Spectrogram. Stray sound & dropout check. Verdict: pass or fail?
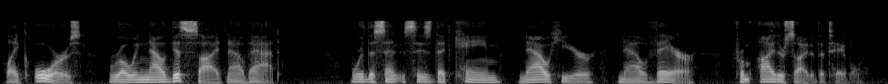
pass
